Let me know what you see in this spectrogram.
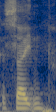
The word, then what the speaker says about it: Seton: Satan. – Satan Hall. – Why you call him Satan? – Yeah. – Oh, that's how you say it. – S E T O N.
